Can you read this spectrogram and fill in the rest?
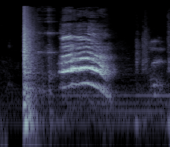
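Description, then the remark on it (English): A cabinet knocks into a ceiling fan with one sharp, loud thunk, immediately followed by a startled, high-pitched vocal yelp that slides downward before fading into quiet. “Well, my cabinet hit the fan. That's startled me.”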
